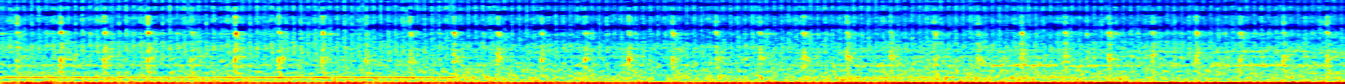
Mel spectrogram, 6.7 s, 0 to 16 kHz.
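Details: DAF 105 diesel at steady idle with a crisp metallic tick repeating roughly three times a second over the low rumble; engine knock, cause not identified.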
